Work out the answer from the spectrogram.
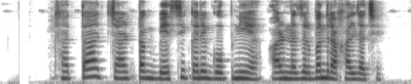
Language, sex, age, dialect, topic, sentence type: Magahi, female, 36-40, Northeastern/Surjapuri, banking, statement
